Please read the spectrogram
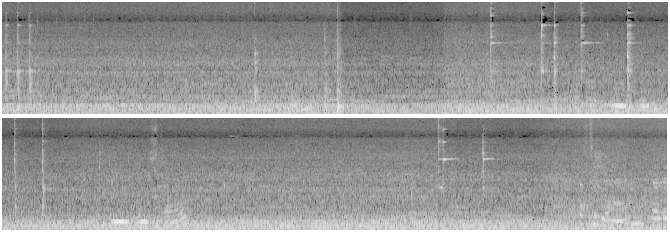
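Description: A metal spoon clinks against a white ceramic bowl while stirring cornstarch into water: a few sharp clinks, bunched about six to nine seconds in and again near the end, over a steady low hum.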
